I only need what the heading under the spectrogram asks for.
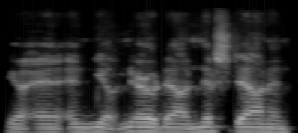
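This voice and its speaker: A man interviews a guest in a rambling, affirming way, piling on fillers. His voice is slightly low, and the recording is dry and close. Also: level tone, fast, dry recording. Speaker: podcast host, interviewer. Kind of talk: interview questions.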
